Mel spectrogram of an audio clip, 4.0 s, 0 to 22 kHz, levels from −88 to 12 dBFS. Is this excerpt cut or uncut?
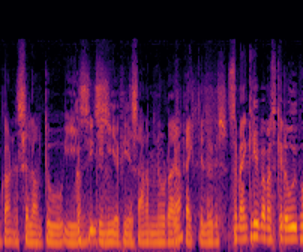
uncut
